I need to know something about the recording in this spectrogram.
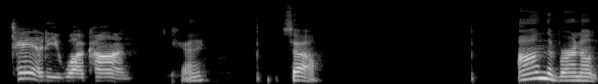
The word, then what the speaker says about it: Teotihuacan: has no idea and this is how it's pronounced Teotihuacan okay so on the vernal equinox people from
